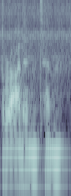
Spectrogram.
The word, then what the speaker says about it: Bradenton: was Bray den ton Bradenton brought actually pronounced like Bradington and then hopefully if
